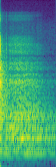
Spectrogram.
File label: Iron hit, Fairlight CMI III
